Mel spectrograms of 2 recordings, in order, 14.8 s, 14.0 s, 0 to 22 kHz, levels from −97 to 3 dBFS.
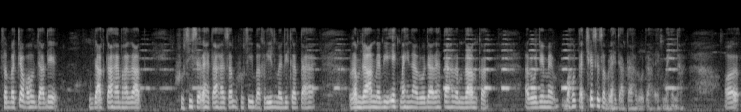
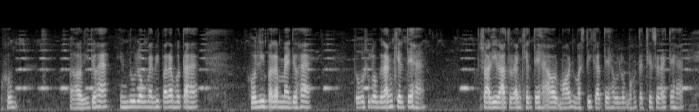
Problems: background sounds at intervals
